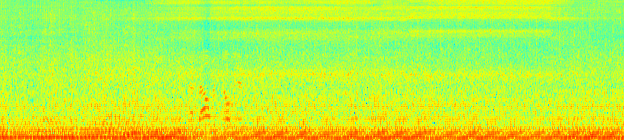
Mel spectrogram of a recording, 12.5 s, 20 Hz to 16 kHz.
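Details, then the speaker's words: 1967 Volkswagen dune buggy, non-runner revived: loud, lumpy low idle staying fast and uneven instead of settling, smoking; automatic choke not turning off, stuck closed, running rich; owner suspects a temp sensor controls it. "The choke was not turning off, so that must turn off once you get this engine warmed up, because it looks like it's attached to here, which I'm guessing is what opens and closes the choke butterfly, and then that's connected to here."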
